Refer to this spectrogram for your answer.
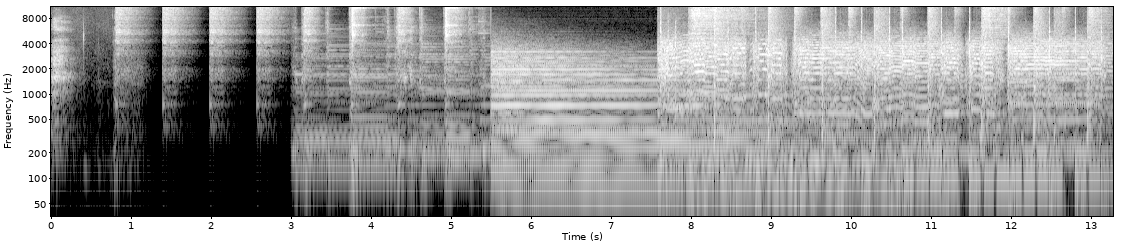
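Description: Instrumental music: a few sharp strummed chords with brief pauses, then a full, loud band swells in and plays steadily with dense sustained harmony and rhythmic hits. No one speaks.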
